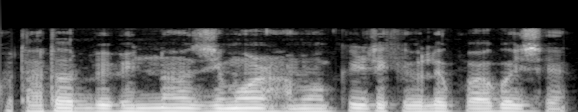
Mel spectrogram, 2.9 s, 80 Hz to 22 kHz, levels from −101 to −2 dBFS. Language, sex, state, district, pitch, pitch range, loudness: Assamese, male, Assam, Hailakandi, 110 Hz, 110-115 Hz, -15 LUFS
